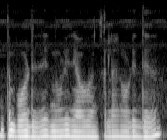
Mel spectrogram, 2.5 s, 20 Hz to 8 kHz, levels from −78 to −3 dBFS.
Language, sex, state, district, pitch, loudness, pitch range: Kannada, male, Karnataka, Koppal, 110 Hz, -15 LUFS, 110-115 Hz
